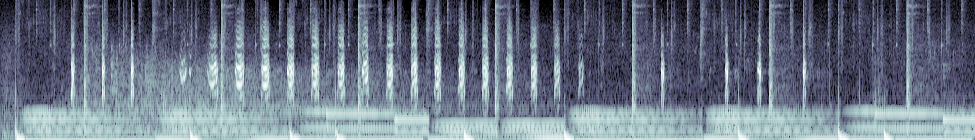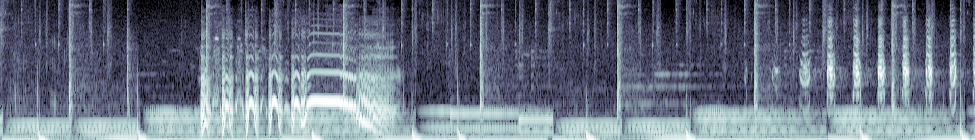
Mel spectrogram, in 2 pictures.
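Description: Rio Grande wild turkeys gobbling outdoors in Colorado, with a loud burst of gobbling in the middle and more calls scattered over steady background music.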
